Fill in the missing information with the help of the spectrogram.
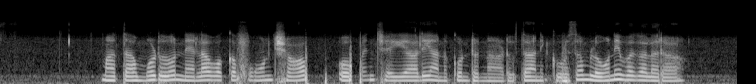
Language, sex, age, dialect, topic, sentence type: Telugu, female, 25-30, Utterandhra, banking, question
